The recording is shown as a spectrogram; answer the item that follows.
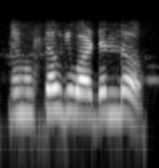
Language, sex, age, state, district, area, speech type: Manipuri, female, 18-30, Manipur, Senapati, rural, conversation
